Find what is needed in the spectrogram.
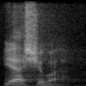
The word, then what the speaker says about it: Yeshua: Salvation in the Hebrew is pronounced Yeshua.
